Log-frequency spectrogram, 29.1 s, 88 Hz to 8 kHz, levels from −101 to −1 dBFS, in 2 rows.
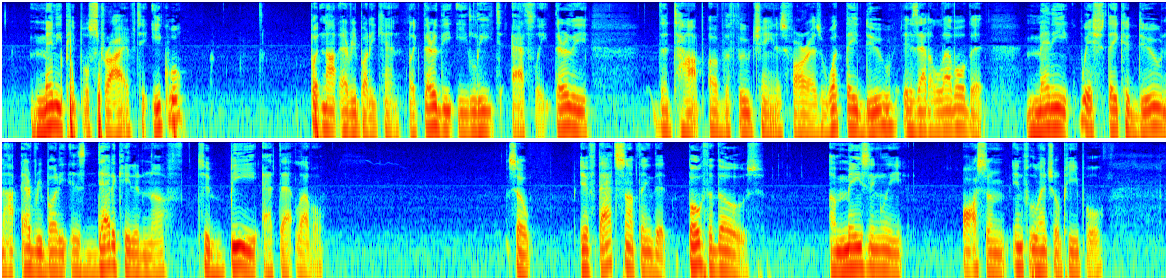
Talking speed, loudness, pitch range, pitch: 125 wpm, -23 LUFS, 100-115 Hz, 105 Hz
